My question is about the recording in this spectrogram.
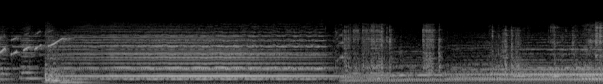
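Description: Cartoon background music led by bowed strings, opening with a quick rising glide. From about halfway, a patter of clicks and taps joins the music: the mechanical clatter of a cartoon egg-painting machine.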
